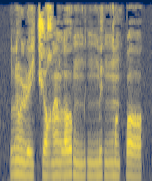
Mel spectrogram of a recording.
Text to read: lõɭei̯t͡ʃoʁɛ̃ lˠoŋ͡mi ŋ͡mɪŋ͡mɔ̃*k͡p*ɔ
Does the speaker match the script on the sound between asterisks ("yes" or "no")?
yes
